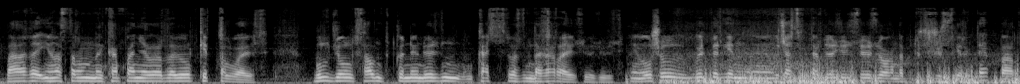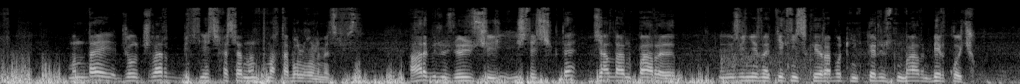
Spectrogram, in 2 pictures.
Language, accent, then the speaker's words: Kyrgyz; Talas Region, Kyrgyzstan; Биз өзүбүз Таластан келдик, өзүбүздүн техникаларыбыздын баарын алып келдик.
